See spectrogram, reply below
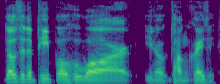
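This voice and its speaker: A man hosting his own podcast in casual, blunt commentary, repeating himself, with a hoarse, strained voice as he loses it. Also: on the low side, moderate pace, warm tone, no echo, dull audio. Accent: American. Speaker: podcast host.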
